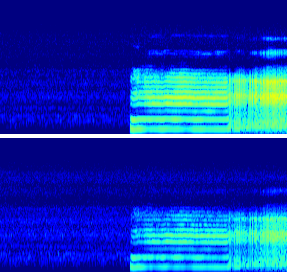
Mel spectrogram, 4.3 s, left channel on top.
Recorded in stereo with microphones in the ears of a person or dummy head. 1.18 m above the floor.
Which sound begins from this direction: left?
Frying, at 1.9 s.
